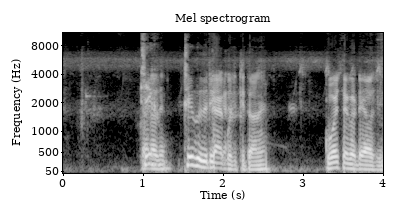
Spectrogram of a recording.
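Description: A steady high-pitched drone of insects chirring in grassland. A man's talk comes over it from about a second in for a second and a half, and again near the end.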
